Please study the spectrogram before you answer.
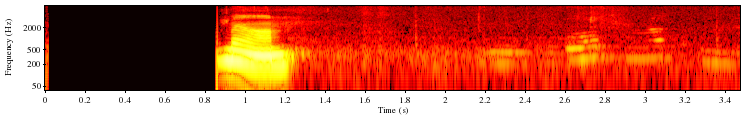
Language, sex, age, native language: Icelandic, female, 10, Icelandic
